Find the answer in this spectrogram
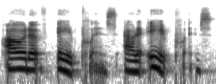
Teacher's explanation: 他为了强调 air，所以他把 F 给吞掉了 · airplanes 这个 air 要重读一下，然后 out 其实 out of out of airplanes 可以理解为 out of 的 of 的 f 给也也给被吞掉了。也被吞掉了。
